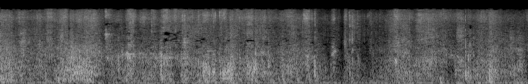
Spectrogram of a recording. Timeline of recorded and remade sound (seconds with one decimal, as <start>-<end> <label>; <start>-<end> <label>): 0.0-4.3 remade; 4.3-4.8 recorded; 4.8-5.3 remade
